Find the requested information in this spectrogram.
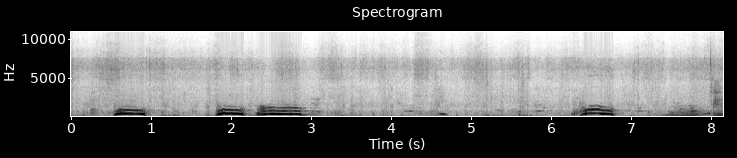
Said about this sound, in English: As we hear now, the team has arrived on location, 30 minutes from camp the dogs baying in the background.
